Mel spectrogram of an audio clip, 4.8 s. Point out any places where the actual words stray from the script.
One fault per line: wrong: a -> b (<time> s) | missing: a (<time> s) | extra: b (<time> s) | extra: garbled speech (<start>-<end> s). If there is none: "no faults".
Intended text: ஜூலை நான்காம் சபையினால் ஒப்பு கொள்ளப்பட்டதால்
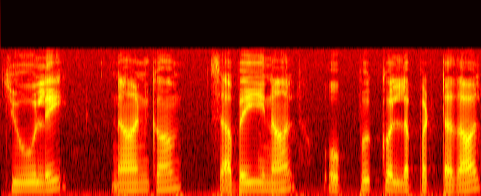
no faults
